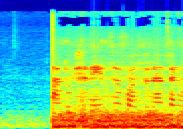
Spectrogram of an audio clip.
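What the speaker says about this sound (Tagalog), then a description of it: "Nagsimulang bumaba ang eroplano" An airplane descends to land at Don Mueang Airport in Bangkok, with a cabin roar that kicks in abruptly and stays loud and steady to the end after a quiet start.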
